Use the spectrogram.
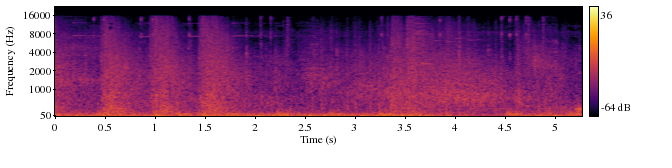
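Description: Burst rifle fire in the dinosaur shooter game Primal Carnage Extinction, rapid loud clustered shots repeating densely and alone throughout, with harsh mechanical clatter between volleys.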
